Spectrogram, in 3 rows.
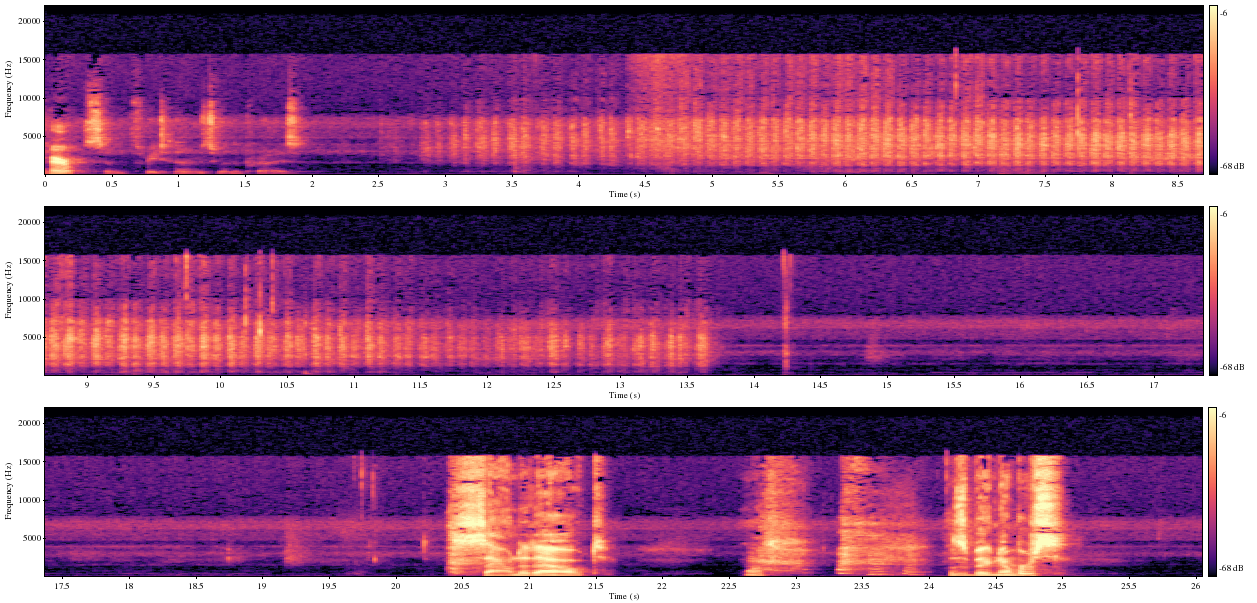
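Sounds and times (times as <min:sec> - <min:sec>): scratch-off ticket being scratched: 0:02.8 - 0:13.7.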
